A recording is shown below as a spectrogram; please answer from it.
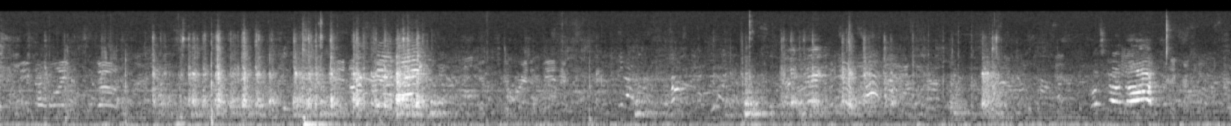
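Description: Scattered voices of spectators and players calling out and talking during an outdoor soccer game, busiest a few seconds in, with a high-pitched shout near the end.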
